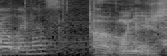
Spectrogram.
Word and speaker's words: Les Mis: I don't know how to say it in French. Les Miserables. Les Oh, Mis. Oh, Les Les Mis. Mis. Les Mis. I always say Lesme.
